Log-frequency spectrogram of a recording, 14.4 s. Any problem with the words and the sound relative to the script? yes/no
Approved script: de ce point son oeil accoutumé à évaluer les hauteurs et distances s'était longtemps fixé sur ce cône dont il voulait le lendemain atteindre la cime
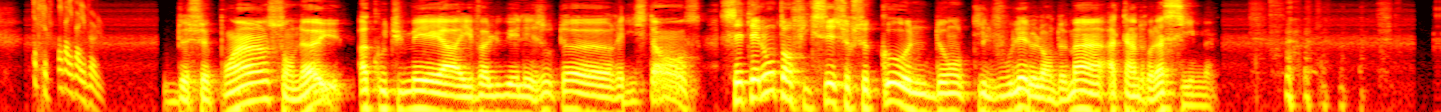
yes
